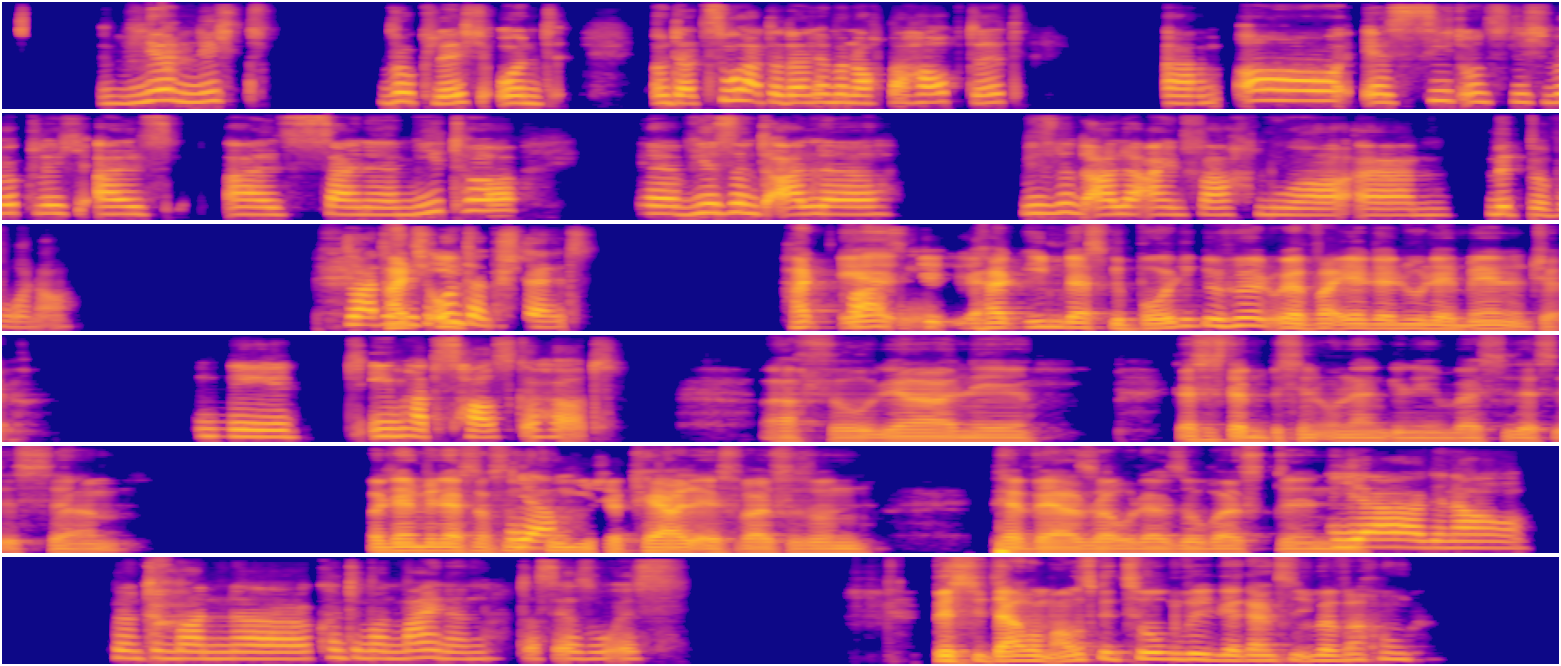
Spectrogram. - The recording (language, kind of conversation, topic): German, unstructured, Wie stehst du zur technischen Überwachung?
- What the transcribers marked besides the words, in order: put-on voice: "oh"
